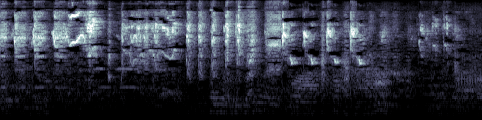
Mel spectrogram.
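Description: Birds squawking and chirping shrilly in quick succession: the agitated calls of a rooster squaring off with a small wild bird. The calls are loudest in the first few seconds and fade toward the end.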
